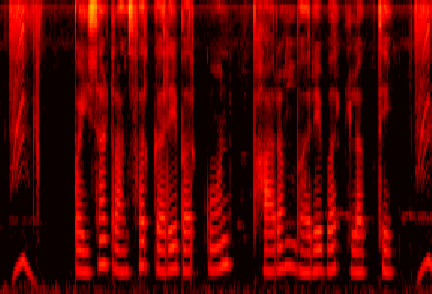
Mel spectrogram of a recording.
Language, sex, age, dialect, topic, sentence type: Chhattisgarhi, female, 31-35, Northern/Bhandar, banking, question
